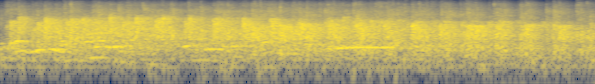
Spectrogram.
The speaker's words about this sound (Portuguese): Essa é a palavra que Deus colocou no meu coração nessa noite e as palmas que adoram e glorificam o nome de Jesus.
